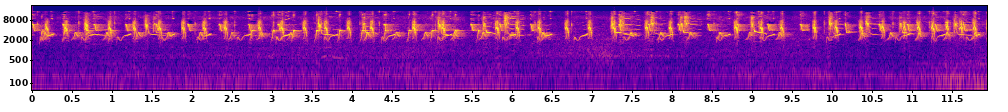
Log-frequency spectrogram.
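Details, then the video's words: Dark-necked tailorbird giving a long, dense run of sharp, high chirping notes in rapid succession, the notes crowding and overlapping with no pause across twelve seconds, over a faint, quiet background. "เสียงนกกระจิบคอดำDark necked Tailorbird Sounds"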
